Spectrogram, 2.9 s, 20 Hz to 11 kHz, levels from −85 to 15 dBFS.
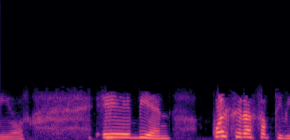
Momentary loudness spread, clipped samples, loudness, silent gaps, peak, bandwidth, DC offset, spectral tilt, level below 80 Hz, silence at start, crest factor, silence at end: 21 LU; under 0.1%; -16 LUFS; none; 0 dBFS; 4.1 kHz; under 0.1%; -10.5 dB/octave; -58 dBFS; 0 s; 18 dB; 0 s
